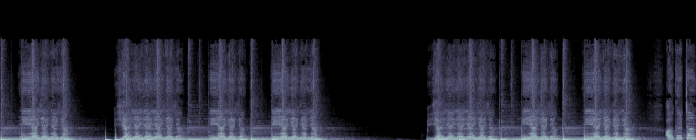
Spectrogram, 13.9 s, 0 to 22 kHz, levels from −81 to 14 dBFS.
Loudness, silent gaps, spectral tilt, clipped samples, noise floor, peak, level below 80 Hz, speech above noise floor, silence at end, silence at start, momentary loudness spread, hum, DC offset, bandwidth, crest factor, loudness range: -16 LUFS; none; -6.5 dB/octave; under 0.1%; -65 dBFS; -2 dBFS; -20 dBFS; 50 dB; 0 s; 0 s; 8 LU; none; 0.2%; 16 kHz; 14 dB; 5 LU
